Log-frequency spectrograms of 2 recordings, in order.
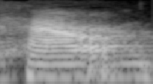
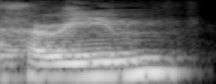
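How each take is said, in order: First: The word is said in an American way. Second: The word is said in a non-American way. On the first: This is how the person she knew said it. "here in America, he called it harem. That's why I pronounce it that way" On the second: This is how other countries say it. "in other countries, they call it the harem"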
